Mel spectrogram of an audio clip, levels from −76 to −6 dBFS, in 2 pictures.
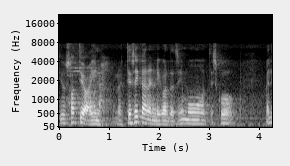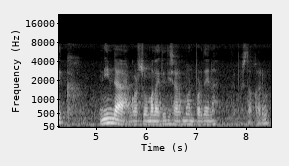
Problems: constant background noise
